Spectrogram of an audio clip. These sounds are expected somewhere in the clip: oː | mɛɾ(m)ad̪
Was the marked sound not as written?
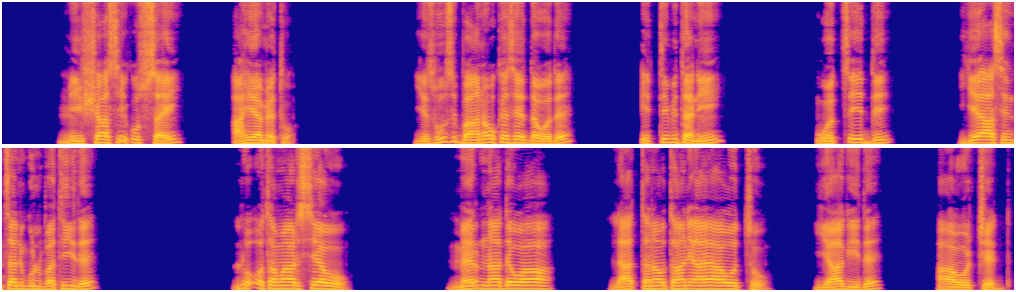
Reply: yes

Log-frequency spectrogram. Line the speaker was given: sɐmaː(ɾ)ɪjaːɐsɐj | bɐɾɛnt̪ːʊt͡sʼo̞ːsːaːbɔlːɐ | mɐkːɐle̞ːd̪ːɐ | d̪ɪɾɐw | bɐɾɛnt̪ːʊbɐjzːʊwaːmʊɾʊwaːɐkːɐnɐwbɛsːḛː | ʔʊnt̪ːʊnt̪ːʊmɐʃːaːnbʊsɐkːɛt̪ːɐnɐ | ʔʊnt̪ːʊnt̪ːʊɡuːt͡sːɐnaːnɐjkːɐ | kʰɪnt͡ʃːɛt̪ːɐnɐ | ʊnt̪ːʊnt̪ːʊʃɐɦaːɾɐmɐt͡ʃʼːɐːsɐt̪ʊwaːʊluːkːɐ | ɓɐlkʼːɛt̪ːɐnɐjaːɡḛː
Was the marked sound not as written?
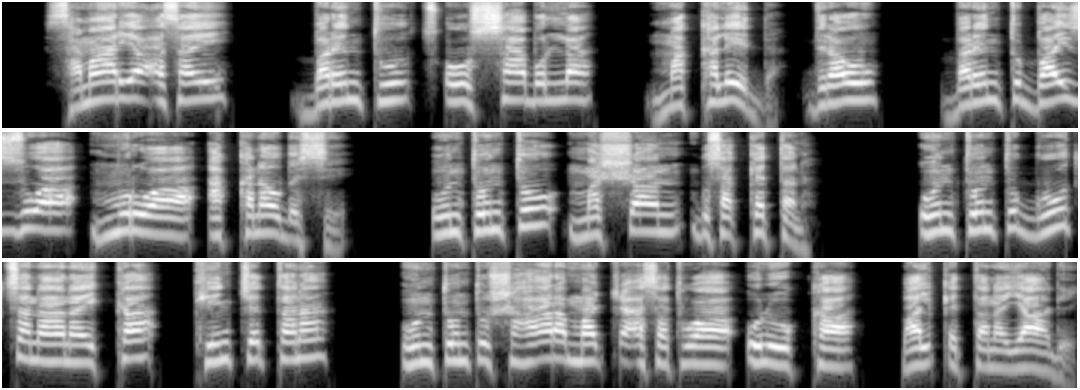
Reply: no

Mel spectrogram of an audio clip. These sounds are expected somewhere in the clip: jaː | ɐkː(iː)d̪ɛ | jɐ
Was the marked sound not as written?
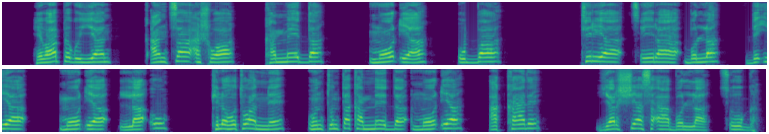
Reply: yes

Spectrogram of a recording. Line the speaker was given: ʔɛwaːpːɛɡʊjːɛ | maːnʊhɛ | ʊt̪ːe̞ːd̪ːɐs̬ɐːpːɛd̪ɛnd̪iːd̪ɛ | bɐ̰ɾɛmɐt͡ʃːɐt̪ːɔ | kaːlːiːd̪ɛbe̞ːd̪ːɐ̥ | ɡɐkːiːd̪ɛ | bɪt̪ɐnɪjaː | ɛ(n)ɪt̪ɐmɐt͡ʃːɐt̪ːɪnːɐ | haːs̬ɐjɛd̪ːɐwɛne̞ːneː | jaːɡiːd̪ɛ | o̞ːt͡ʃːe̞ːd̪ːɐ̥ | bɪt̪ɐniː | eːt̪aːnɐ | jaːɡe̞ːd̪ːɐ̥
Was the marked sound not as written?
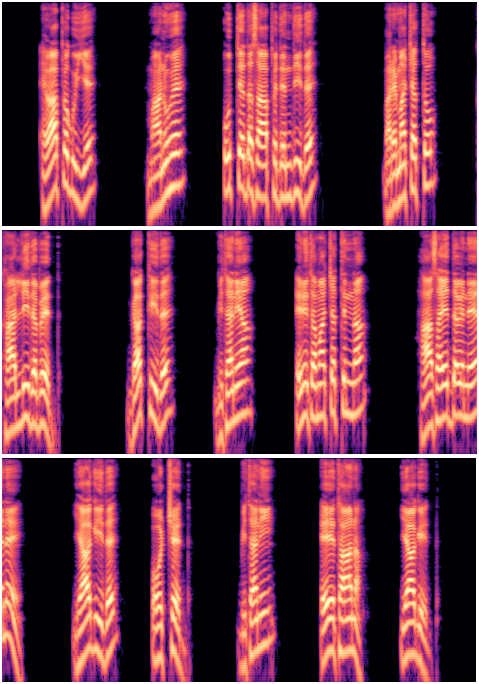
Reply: no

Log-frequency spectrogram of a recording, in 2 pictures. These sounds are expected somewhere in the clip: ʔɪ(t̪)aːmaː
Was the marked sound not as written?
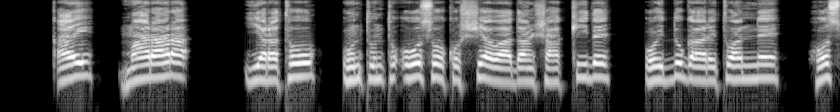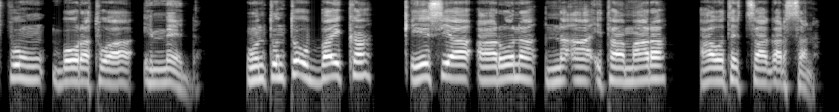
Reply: no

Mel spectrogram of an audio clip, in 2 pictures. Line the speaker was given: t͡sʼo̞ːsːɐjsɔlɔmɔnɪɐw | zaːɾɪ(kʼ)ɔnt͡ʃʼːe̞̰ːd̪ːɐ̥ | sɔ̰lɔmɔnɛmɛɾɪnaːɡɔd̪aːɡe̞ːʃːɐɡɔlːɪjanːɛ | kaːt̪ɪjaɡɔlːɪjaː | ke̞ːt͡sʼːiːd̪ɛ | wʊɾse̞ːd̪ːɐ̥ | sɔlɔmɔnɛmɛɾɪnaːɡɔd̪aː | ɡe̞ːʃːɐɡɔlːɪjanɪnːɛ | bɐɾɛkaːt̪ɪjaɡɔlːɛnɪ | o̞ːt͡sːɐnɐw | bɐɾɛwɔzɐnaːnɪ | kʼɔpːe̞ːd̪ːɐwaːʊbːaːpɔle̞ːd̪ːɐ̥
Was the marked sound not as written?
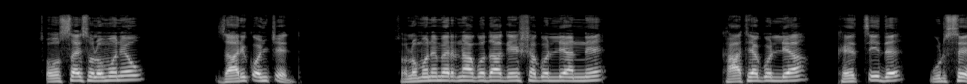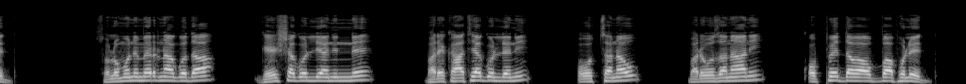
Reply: no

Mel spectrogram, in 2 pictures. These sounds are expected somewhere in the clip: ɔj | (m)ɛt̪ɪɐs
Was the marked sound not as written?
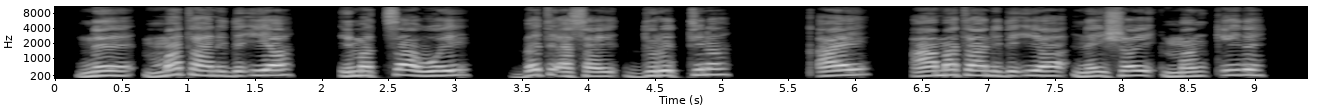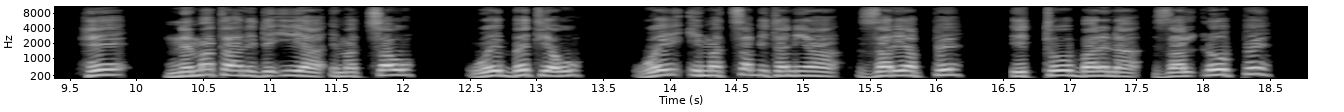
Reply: yes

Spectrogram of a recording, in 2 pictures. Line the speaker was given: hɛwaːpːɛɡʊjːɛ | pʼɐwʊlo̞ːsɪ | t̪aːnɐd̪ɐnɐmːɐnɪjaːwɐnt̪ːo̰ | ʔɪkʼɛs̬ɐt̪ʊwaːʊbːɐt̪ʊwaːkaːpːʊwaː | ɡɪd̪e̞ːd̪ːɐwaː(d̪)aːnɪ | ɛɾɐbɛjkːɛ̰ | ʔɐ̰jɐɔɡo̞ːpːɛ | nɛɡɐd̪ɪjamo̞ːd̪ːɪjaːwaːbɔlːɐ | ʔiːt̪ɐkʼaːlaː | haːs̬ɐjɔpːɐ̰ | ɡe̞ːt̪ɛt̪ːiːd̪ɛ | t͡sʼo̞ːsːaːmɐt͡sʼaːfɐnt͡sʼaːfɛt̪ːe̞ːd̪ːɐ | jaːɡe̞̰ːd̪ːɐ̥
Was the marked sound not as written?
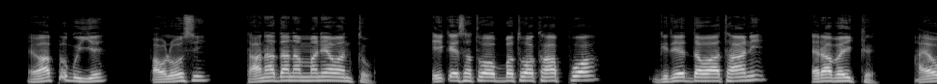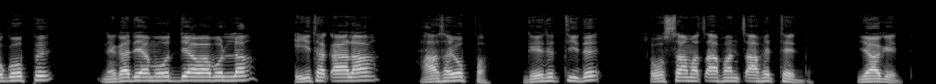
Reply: yes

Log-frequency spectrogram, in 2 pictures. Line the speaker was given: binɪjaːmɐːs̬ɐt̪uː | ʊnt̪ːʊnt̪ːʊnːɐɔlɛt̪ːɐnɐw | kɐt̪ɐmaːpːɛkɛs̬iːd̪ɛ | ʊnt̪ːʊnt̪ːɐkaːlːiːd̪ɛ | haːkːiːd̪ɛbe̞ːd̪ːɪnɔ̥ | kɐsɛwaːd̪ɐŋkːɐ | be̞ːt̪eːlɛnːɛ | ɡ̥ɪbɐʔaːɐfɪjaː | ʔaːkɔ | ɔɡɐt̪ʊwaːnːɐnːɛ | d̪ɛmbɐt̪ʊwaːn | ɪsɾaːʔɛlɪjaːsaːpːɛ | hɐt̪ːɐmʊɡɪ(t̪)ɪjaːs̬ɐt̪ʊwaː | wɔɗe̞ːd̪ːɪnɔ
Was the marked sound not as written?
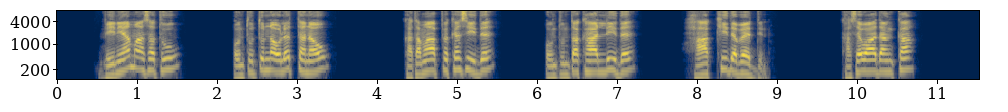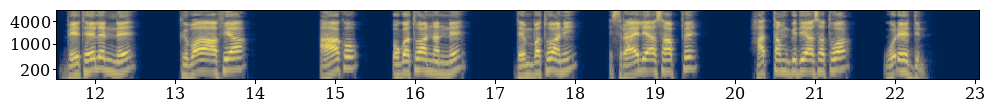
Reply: yes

